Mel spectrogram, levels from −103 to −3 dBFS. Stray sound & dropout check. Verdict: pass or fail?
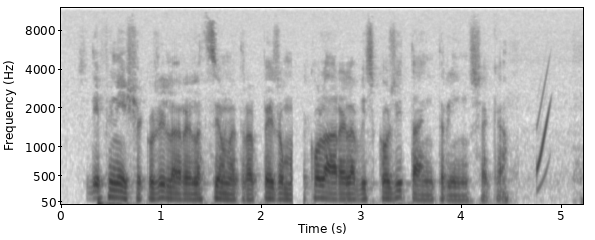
fail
